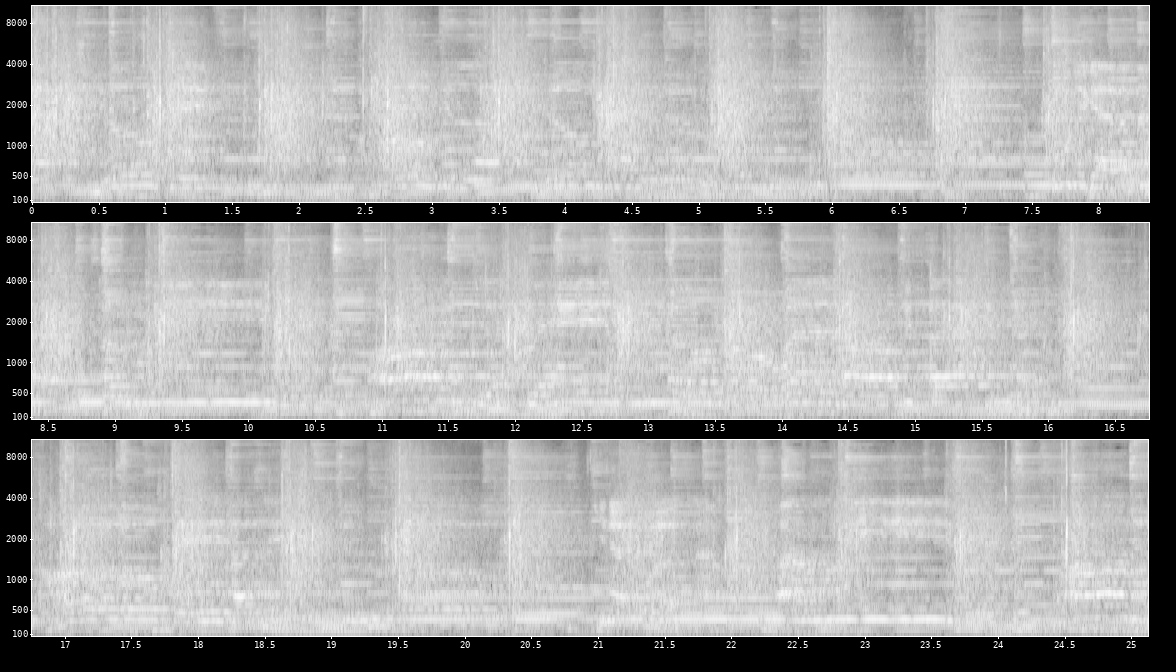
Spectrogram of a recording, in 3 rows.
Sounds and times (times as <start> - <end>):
Male singing: 0.0 - 6.9, 7.6 - 25.1
Music: 0.0 - 25.1.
